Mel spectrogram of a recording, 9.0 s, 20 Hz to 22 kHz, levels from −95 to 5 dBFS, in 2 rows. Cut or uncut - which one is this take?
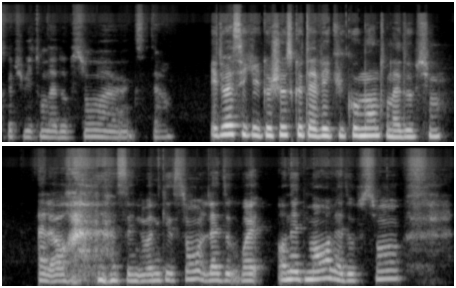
uncut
